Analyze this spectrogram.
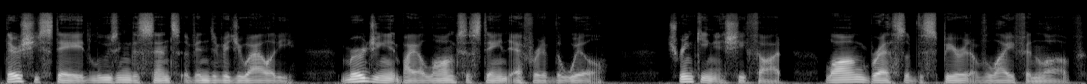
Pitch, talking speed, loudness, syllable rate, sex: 90 Hz, 170 wpm, -20 LUFS, 4.8 syllables/s, male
